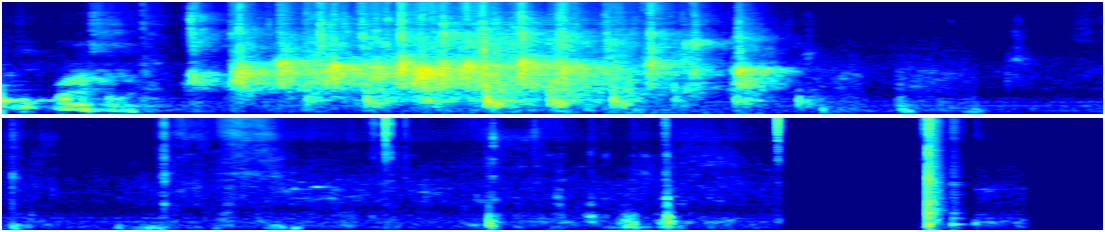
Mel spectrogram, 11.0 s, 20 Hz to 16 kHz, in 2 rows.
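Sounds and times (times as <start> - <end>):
audience applauding: 0.9 - 4.1.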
